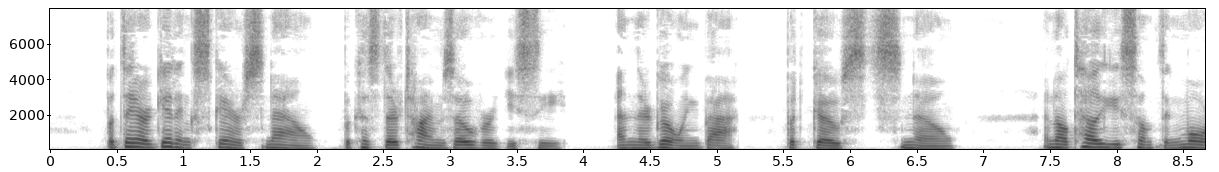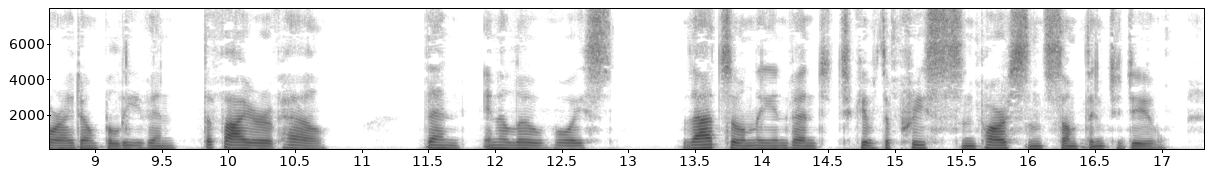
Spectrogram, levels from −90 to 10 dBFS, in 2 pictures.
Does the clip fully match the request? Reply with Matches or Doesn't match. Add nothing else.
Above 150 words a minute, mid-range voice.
Matches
